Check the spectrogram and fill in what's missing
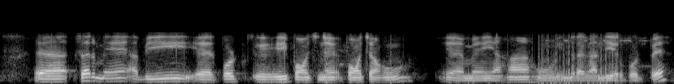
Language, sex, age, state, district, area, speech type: Urdu, male, 18-30, Delhi, Central Delhi, urban, conversation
